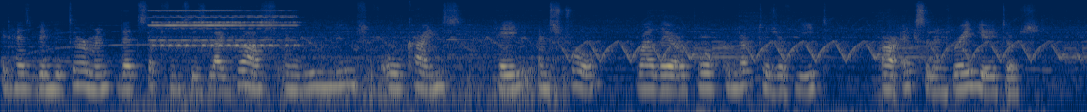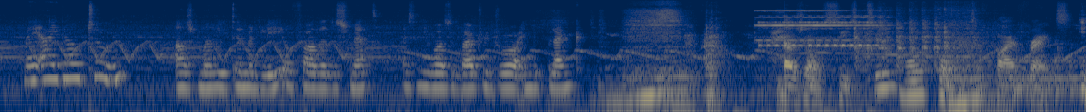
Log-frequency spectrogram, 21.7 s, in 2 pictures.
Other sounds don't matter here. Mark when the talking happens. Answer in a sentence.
The talking can be heard from 0.0 to 10.3 s, from 11.1 to 16.7 s and from 18.7 to 21.6 s.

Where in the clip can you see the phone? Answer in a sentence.
You can hear the phone from 1.4 to 3.0 s and from 18.4 to 19.8 s.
